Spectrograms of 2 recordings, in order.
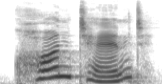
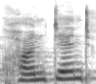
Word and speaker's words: content: Here we have the stress on this part, on this syllable. Content are things that are inside something, like the content of a book or the content of my YouTube channel. I'm a content creator. And then content. Here this part is unstressed. This syllable is unstressed, and tent is a stress.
